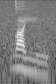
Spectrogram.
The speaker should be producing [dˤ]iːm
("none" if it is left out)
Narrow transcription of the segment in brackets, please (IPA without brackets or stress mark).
dˤ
